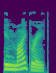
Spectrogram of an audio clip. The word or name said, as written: in-migrate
